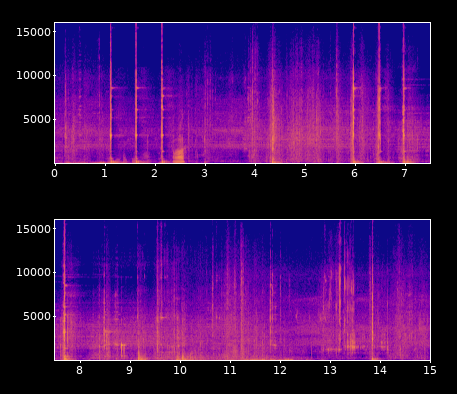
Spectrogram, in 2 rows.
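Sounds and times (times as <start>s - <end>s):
sharp irregular knocks: 1.1s - 2.4s.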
